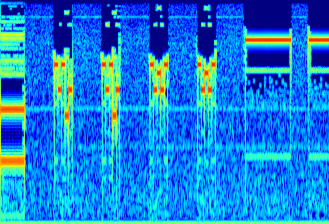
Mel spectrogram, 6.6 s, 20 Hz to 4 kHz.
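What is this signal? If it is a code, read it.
Five-tone selective call (ZVEI), heard as quick runs of five tones, tones of about 70 ms. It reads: 85825 85825 85758 85758
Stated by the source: ZVEI five-tone selective call 85735, received by SDR.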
